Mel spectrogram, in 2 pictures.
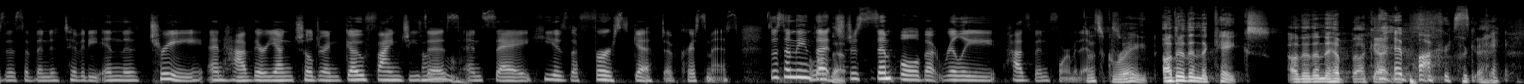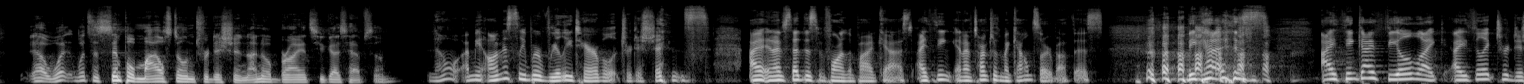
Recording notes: Live Q&A in Dallas. Answer questions from a live audience.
